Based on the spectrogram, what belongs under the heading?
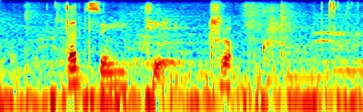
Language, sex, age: Xhosa, male, 32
